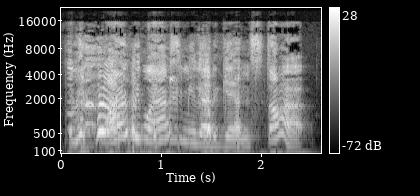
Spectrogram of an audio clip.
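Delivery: high, laughing exasperation; exasperated. Retold or imitated. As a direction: whine it, fed up and laughing. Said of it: "I'm like".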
